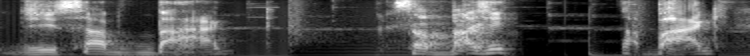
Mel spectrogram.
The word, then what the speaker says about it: Sabbagh: é, que, aliás, como é que fala o nome do Danilão? É Dan Sabag ou Sabá? – Danilo Sabag. Sabá é TH.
